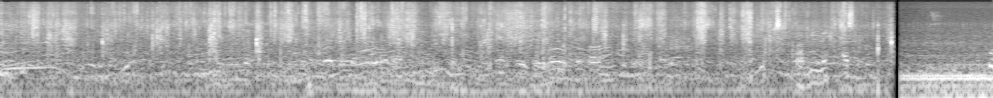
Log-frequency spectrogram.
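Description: A crowd of men and children talk and murmur nearby outdoors.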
